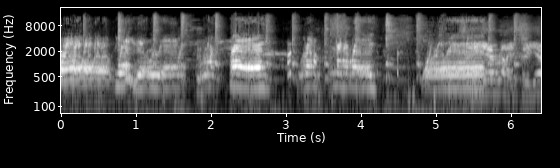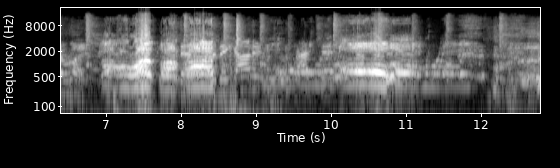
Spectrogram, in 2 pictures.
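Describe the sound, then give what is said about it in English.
A person gargles loudly with voiced, bubbling bursts whose pitch wavers like a tune. Many choppy gurgles are broken by brief pauses and run through the whole stretch. “You gotta gargle on something.”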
